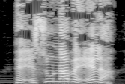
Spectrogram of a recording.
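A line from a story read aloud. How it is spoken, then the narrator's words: Hoarse voice. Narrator (Spanish): le dijo a Harry con voz ronca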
